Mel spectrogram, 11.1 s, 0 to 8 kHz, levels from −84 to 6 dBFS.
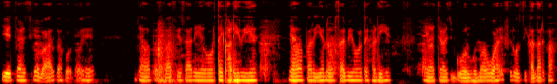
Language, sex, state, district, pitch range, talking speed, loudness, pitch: Hindi, male, Bihar, Lakhisarai, 130-140 Hz, 170 wpm, -28 LUFS, 130 Hz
